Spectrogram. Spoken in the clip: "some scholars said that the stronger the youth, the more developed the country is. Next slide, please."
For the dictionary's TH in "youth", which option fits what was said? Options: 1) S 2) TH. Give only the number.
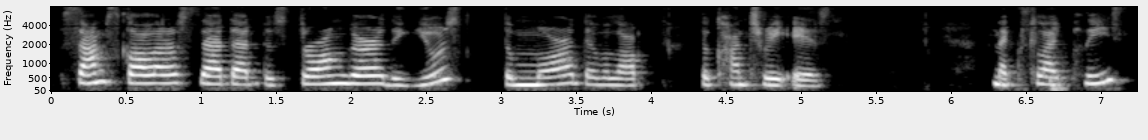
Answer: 1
